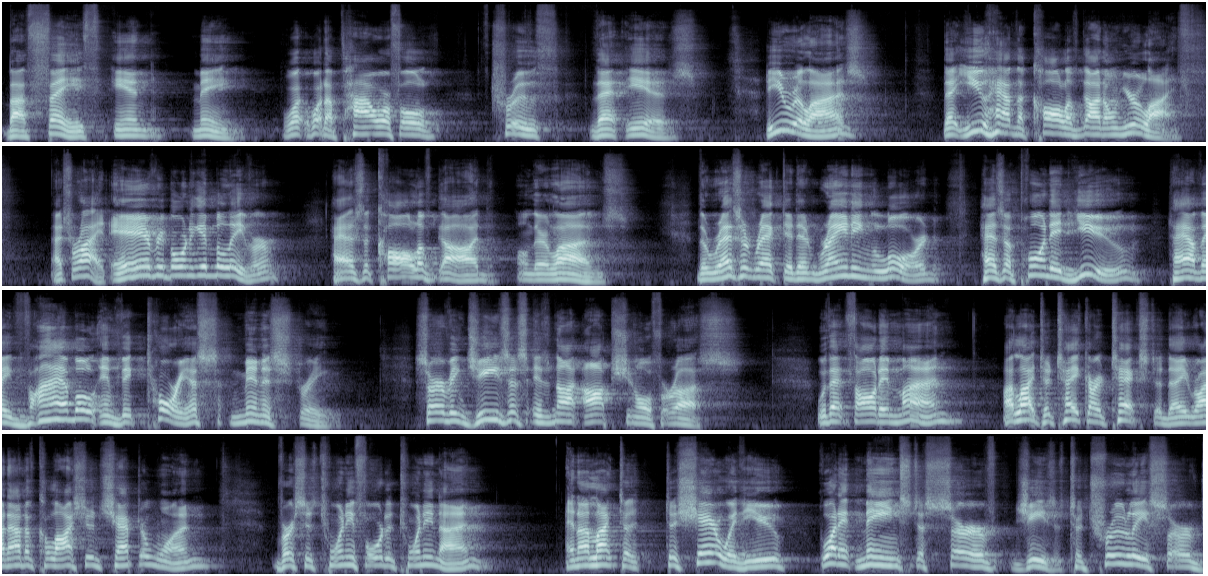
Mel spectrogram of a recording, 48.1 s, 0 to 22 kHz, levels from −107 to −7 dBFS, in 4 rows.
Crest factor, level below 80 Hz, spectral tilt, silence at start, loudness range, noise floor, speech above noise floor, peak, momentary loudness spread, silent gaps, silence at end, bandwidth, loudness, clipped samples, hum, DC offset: 20 dB; -68 dBFS; -4.5 dB/octave; 0.05 s; 4 LU; -75 dBFS; 48 dB; -8 dBFS; 13 LU; none; 0 s; over 20 kHz; -26 LUFS; under 0.1%; none; under 0.1%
